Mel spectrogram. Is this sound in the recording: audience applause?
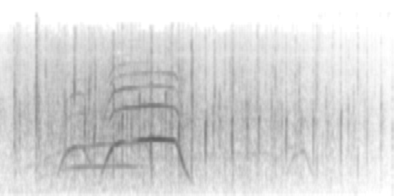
yes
